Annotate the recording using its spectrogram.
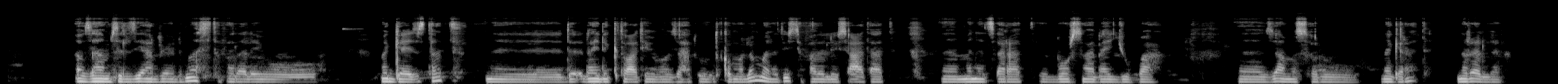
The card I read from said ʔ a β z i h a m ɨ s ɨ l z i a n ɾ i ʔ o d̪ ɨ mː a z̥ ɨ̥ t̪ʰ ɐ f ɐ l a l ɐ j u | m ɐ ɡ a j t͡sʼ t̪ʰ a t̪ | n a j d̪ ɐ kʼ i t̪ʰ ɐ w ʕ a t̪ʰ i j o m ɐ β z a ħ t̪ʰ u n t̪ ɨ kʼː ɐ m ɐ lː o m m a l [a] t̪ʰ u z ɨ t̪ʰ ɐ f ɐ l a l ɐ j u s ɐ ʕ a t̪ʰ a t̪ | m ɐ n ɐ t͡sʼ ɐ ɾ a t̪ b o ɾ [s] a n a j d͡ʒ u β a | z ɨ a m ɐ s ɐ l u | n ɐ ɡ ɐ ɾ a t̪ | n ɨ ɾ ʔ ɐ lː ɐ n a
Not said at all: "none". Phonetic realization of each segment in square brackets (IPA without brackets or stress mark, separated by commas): ɐ, s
